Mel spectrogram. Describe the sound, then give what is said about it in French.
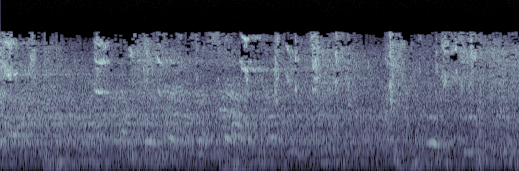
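Basketball dribbling in a match, a behind-the-back move, with a few faint bounces buried under steady, dense crowd noise throughout. “Le dribble dans le dos, est-ce que c'était nécessaire?”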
